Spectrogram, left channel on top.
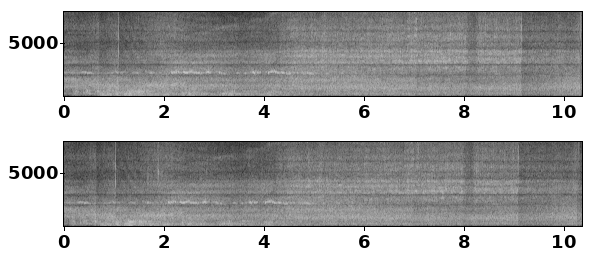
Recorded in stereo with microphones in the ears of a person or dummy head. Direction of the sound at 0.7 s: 10° left (ahead or behind).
